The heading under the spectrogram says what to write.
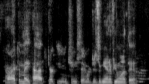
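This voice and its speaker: With an Appalachian accent, a woman speaks at a fairly quick pace. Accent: Appalachian accent, lighter than relatives'. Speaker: nail artist livestreamer. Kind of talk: casual chat. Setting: livestream.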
